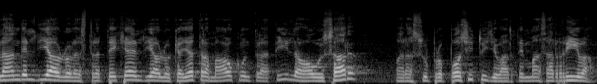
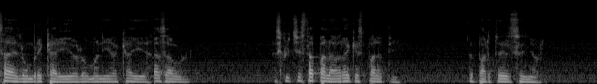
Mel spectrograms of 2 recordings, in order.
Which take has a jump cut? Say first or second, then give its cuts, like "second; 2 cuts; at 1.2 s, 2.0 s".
second; 1 cut; at 1.5 s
